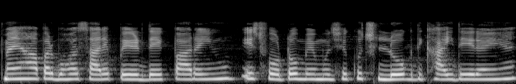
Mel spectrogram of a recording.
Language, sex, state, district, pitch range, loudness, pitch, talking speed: Hindi, female, Madhya Pradesh, Katni, 235-250 Hz, -14 LUFS, 240 Hz, 230 wpm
